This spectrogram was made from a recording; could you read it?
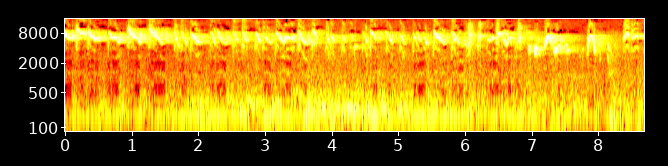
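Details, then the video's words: Rapid master song of an oriental white-eye, used to train caged birds: a dense stream of high, quick twittering notes and short trills running without pause, a low steady hum in the background. "Masteran burung pleci nembak-nembak 100% jernih"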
